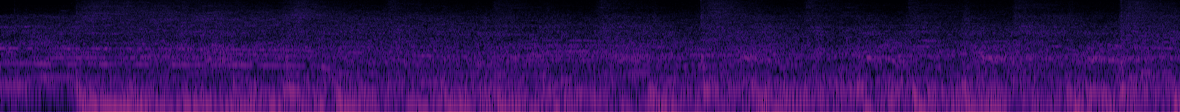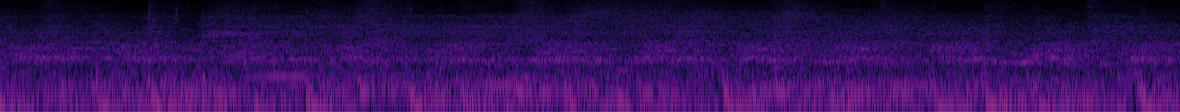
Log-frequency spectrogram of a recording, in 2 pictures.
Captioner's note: crowd cheering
